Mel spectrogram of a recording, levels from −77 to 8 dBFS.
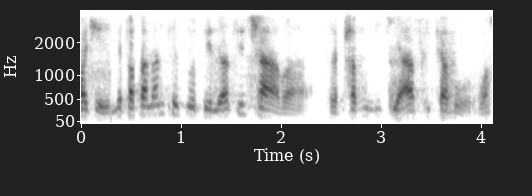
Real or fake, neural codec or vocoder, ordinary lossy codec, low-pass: fake; vocoder, 44.1 kHz, 128 mel bands every 512 samples, BigVGAN v2; AAC, 24 kbps; 3.6 kHz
